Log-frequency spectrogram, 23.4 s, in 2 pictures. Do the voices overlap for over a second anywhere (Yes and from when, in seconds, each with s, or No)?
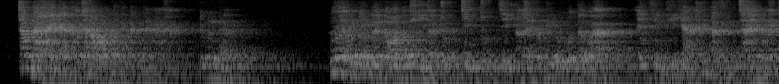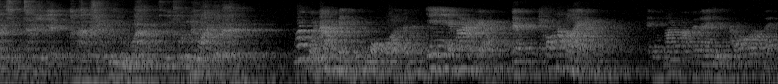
No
